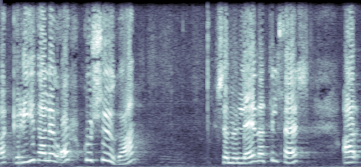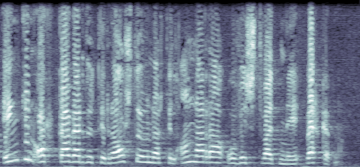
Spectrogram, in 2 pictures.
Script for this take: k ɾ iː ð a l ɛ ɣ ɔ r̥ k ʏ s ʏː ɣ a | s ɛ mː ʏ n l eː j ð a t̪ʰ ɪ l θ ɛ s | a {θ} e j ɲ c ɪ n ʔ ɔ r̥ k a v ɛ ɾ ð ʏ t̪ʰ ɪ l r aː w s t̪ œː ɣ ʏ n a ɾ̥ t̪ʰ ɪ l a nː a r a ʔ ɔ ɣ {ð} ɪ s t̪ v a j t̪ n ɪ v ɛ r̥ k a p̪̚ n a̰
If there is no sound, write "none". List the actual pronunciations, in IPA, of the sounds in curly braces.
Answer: ð, v

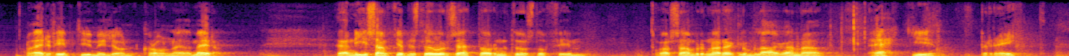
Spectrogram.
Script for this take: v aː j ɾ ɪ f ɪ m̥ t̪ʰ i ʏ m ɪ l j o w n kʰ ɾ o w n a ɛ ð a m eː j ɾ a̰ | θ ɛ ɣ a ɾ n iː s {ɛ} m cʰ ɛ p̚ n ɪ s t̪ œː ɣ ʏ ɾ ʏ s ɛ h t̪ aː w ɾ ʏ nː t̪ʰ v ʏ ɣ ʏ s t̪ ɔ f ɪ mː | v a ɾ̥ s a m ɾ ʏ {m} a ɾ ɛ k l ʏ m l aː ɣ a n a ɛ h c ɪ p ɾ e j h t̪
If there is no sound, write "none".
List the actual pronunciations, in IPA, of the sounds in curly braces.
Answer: a, n

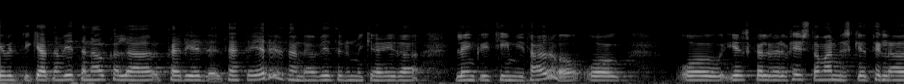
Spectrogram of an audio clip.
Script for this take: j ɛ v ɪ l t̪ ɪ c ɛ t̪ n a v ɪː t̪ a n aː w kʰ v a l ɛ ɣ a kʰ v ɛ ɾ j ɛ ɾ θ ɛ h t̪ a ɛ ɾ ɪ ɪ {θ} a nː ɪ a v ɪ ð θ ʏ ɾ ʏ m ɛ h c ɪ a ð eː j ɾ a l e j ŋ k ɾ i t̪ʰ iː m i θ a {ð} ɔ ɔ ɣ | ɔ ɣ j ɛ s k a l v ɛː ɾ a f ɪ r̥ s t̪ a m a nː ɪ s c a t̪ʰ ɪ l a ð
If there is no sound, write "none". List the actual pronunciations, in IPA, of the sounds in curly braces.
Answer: θ, ð

